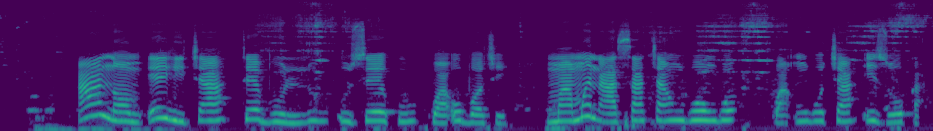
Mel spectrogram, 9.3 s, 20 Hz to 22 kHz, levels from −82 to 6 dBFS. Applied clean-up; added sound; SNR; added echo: classical method spectral subtraction.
